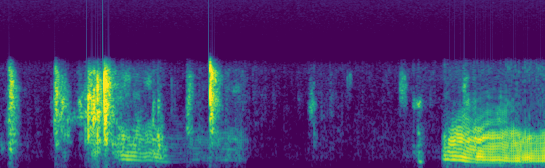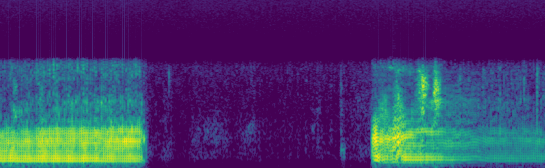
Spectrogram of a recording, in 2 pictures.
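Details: Affenpinscher dog snoring at night in a quiet room, short snorts then long, buzzy, droning tones lasting a couple of seconds each.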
